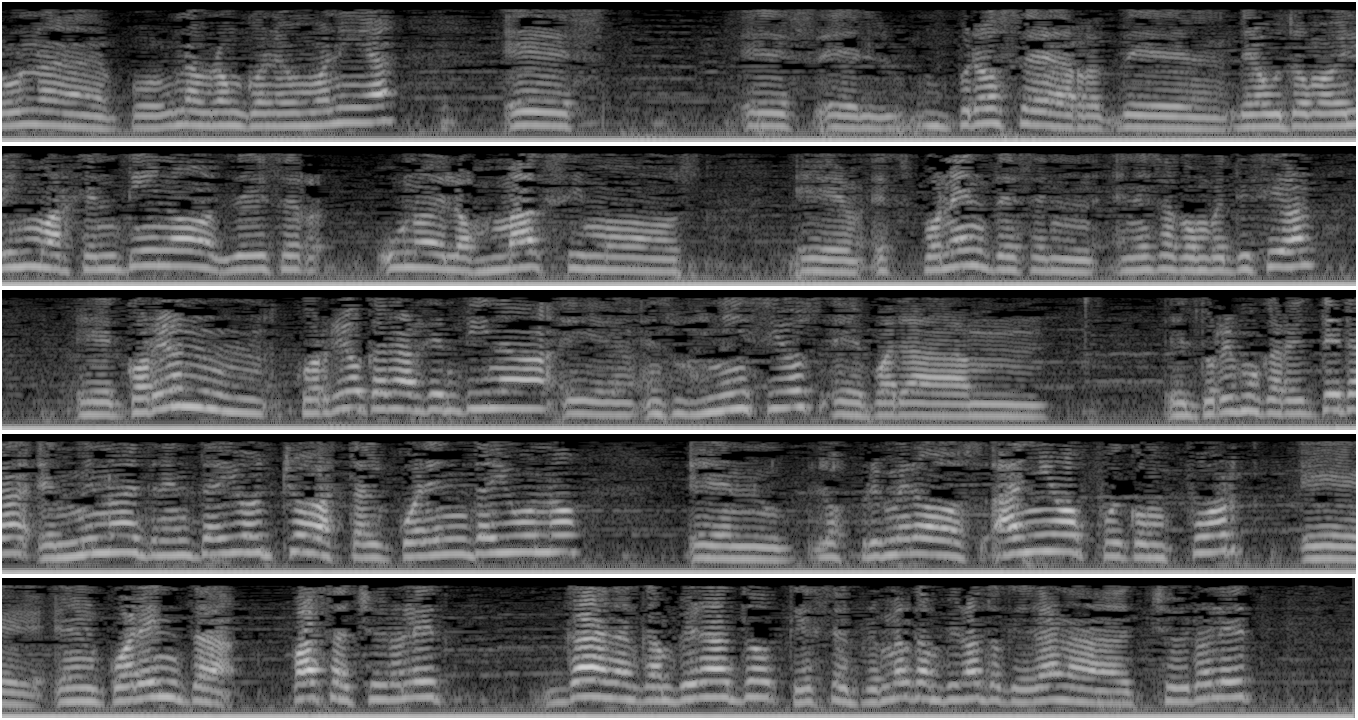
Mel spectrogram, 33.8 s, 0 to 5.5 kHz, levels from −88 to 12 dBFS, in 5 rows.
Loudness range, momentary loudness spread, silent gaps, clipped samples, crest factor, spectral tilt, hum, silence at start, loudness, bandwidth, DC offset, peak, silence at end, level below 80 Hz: 6 LU; 10 LU; none; under 0.1%; 18 dB; -8 dB/octave; none; 0 s; -23 LUFS; 5 kHz; 8%; -4 dBFS; 0 s; -46 dBFS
